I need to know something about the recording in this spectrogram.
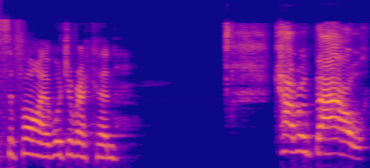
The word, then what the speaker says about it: Carabao: Carabao Cup is what it's Carabao.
